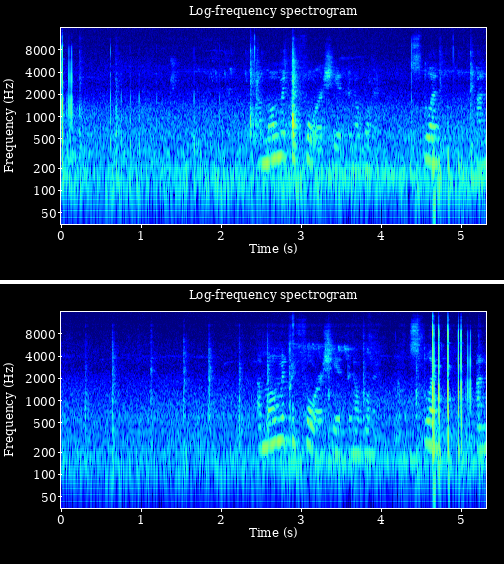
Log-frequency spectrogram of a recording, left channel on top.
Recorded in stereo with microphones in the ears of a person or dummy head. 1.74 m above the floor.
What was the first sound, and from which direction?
A woman speaking, 55° right (ahead or behind).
